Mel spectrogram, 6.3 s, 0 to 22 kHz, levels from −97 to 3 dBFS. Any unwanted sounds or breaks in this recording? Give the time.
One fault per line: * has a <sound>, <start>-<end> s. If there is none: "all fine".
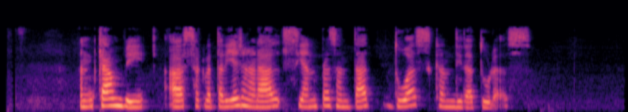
all fine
